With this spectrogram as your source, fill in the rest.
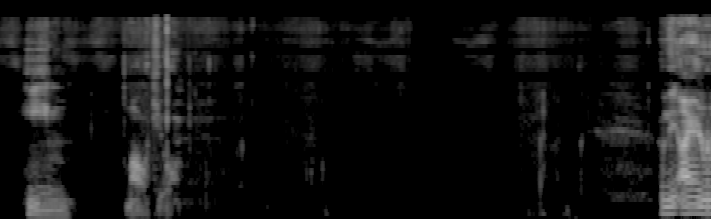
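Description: A man speaks calmly, as if lecturing, close to a microphone.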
